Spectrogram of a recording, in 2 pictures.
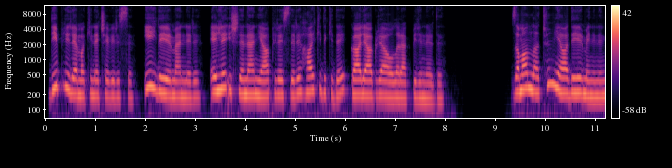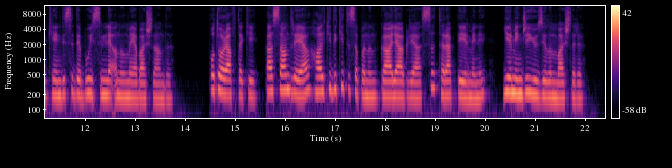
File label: turkish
